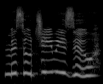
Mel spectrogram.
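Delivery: very high, urgent call. Acted. Friend calling to Miss Ochimizu, urgent high cry. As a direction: cry her name out at high pitch.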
